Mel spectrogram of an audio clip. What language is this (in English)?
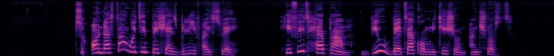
Nigerian Pidgin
